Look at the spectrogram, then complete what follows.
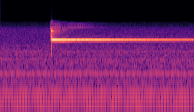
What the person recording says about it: It's a nice solid sound, but its pitch is much lower compared to this steel one.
